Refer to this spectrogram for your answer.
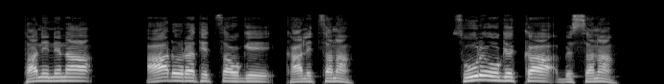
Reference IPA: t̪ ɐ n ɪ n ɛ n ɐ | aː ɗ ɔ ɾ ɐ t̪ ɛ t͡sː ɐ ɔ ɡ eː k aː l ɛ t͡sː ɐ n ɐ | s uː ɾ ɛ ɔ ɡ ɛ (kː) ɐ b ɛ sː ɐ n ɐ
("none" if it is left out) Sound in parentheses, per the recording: kː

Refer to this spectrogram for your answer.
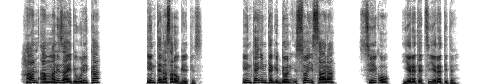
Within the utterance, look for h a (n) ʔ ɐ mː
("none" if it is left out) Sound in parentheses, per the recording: n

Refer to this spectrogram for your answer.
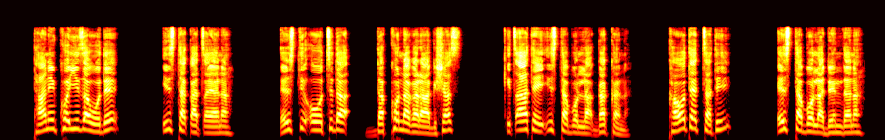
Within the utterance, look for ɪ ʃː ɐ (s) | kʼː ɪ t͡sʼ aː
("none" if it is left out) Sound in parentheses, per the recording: s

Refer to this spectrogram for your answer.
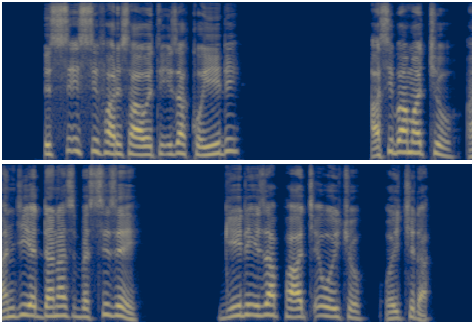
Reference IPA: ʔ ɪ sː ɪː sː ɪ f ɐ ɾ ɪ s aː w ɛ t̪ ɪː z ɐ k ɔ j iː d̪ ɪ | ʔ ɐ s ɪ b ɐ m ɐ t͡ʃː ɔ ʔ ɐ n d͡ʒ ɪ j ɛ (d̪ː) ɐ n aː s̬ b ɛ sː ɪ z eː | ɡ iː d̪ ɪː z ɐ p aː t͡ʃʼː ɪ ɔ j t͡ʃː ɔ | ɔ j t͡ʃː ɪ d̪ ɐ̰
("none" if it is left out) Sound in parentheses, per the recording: d̪ː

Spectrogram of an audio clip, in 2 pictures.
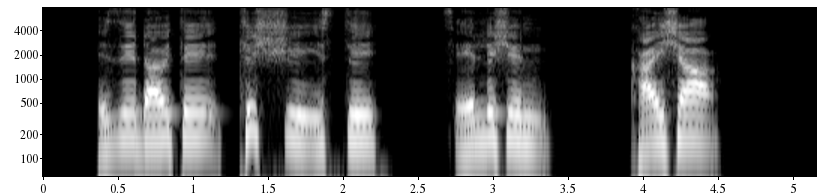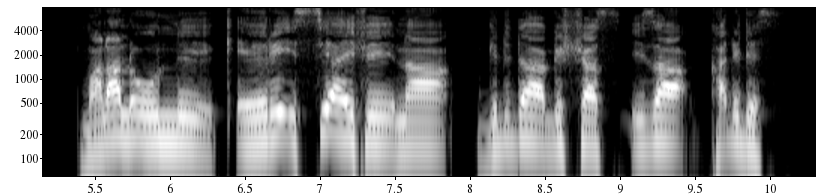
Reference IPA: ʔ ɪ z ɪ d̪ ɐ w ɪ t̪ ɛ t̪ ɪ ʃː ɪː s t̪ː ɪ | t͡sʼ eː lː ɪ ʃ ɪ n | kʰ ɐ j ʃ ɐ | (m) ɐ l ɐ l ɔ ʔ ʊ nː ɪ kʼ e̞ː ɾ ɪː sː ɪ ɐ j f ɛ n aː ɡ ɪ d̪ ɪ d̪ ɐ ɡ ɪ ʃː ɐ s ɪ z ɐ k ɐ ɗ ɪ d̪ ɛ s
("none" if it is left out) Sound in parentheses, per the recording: m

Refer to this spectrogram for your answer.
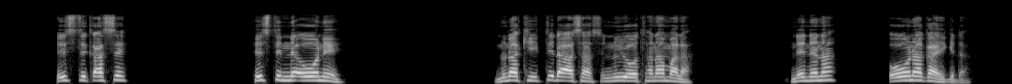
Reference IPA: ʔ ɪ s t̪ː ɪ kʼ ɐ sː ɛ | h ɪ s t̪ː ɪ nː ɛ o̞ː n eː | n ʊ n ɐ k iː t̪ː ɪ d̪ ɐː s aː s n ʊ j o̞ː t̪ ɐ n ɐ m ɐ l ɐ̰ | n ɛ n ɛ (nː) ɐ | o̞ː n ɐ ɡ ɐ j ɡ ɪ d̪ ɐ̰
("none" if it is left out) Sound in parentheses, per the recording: n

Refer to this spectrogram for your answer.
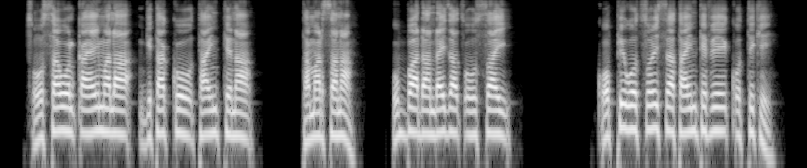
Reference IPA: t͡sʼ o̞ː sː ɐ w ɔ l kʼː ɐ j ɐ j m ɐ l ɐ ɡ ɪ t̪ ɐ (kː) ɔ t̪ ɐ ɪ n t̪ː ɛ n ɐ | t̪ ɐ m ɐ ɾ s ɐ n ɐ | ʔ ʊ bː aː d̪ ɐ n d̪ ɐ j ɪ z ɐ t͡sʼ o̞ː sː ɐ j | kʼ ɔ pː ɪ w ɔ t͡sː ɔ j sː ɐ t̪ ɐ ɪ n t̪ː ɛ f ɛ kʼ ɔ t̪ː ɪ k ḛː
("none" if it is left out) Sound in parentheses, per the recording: kː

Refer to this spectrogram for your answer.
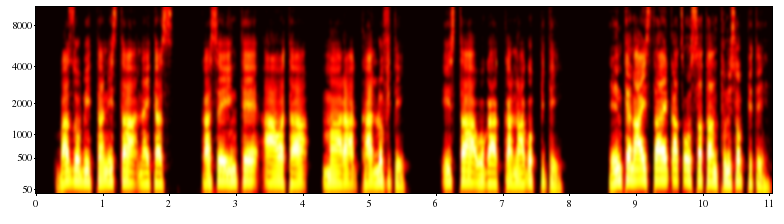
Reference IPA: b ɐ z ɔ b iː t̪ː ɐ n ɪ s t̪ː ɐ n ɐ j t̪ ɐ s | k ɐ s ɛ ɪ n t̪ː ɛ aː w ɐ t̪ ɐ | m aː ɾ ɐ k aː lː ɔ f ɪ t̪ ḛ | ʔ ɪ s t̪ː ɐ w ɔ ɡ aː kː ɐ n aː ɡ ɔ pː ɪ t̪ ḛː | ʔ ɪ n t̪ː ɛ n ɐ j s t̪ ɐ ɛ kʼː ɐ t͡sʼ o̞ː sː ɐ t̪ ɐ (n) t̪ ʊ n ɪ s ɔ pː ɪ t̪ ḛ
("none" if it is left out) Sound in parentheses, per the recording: n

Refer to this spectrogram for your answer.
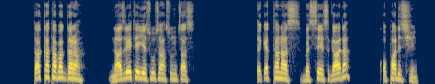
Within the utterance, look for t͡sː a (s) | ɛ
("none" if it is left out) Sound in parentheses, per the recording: s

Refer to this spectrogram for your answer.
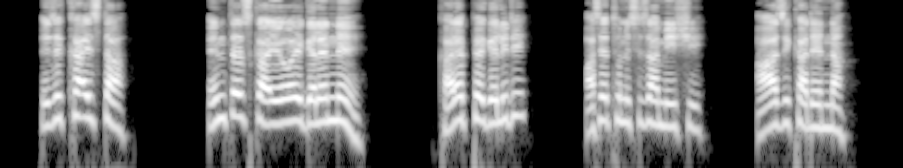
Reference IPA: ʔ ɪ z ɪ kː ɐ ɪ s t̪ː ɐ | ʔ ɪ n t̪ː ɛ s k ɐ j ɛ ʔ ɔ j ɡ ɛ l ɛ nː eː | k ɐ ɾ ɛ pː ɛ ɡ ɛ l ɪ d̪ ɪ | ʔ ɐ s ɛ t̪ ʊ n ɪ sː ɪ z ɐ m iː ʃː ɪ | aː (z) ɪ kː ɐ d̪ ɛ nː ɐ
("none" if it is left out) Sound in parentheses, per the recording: z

